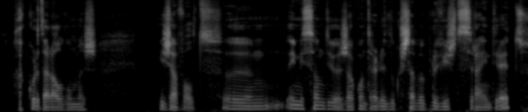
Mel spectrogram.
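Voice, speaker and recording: The speaker is a man. His pitch sits fairly low. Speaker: radio host. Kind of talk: radio music show presenting. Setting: live radio broadcast away from home. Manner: hesitant, many fillers. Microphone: different equipment, voice sounds distorted.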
